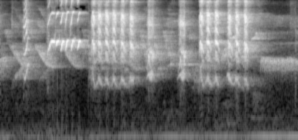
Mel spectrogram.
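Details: 'Tembakan rapat' song of a white-rumped shama, used for training contest birds: very high, rapid rattling bursts of sharp notes delivered in quick succession, with brief thin whistles between.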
